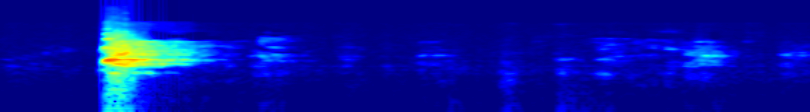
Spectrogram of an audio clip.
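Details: One sharp, loud bark from a German Shepherd puppy playing indoors around a couch, then near silence with a few faint soft sounds.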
